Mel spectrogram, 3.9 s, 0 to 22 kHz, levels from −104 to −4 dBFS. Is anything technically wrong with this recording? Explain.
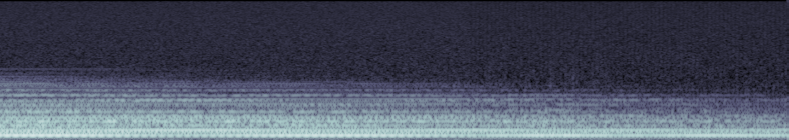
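Yes. From 2.33 s to the end, there's a time-stretched section: the sound suddenly runs about 1.88 times faster while the pitch holds steady, turning rushed. It's likely software squeezing that part to fit a length, dropping short slices to keep the pitch.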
